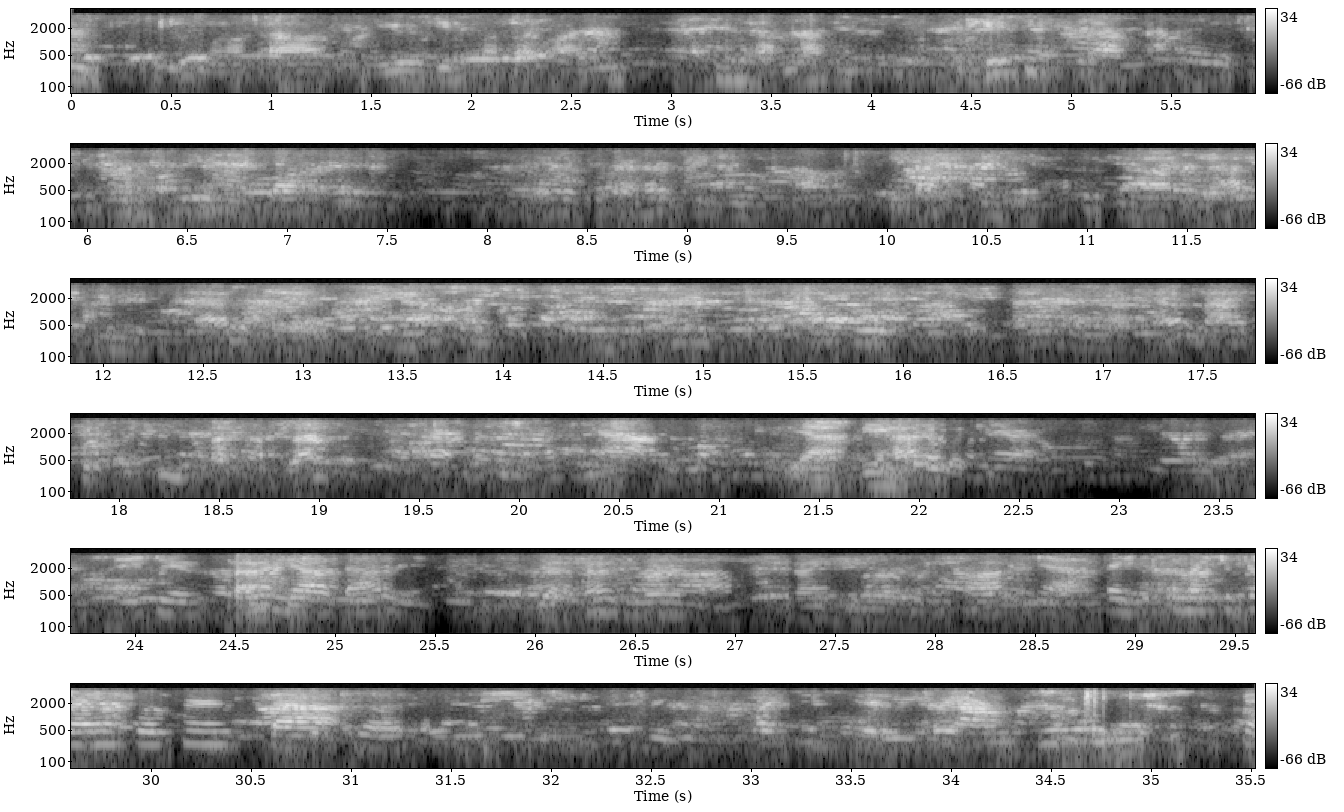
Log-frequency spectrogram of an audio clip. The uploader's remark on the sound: The audio on this interview series has been compromised and a quality sound replacement will be submitted for each of the amazing interviewees.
